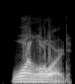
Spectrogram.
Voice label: "warlord", American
